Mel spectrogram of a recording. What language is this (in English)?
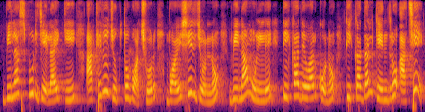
Bangla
